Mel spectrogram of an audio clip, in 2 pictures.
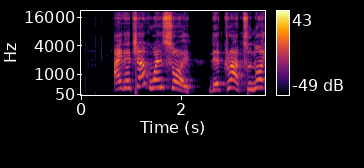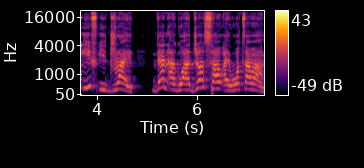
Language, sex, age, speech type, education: Nigerian Pidgin, female, 30-45, spontaneous, tertiary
